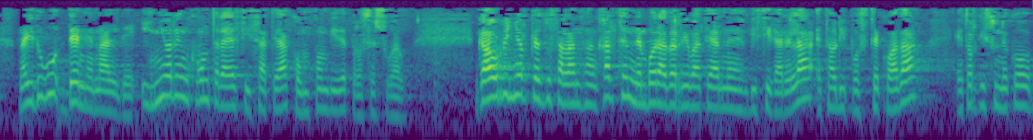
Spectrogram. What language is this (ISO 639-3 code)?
eus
